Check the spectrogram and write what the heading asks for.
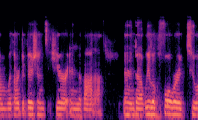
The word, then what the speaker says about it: Nevada: Brown should have explained to you that it's Nevada. Out here, we take great pride in how you pronounce the state.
